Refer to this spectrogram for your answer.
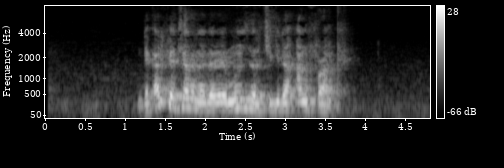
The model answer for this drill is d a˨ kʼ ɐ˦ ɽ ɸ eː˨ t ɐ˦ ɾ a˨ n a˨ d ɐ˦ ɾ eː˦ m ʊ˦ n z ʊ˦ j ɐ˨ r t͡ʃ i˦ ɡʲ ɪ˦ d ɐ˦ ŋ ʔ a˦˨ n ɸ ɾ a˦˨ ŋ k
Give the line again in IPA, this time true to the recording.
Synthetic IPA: d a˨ kʼ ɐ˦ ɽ ɸ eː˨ t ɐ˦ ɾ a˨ n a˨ d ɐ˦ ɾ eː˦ m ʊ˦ n z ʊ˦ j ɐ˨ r t͡ʃ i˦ ɡʲ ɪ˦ d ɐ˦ ŋ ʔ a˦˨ n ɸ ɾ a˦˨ ŋ k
